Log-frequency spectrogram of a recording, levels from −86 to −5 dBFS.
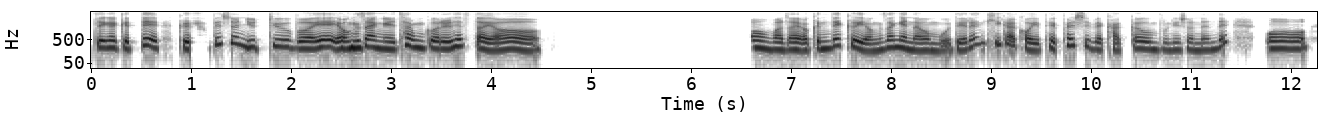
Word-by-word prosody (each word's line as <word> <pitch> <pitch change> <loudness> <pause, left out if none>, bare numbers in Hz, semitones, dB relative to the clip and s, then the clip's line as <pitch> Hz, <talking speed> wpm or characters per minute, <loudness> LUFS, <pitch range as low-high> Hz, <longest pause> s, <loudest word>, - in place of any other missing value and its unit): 제가 235 0 +3
그때 230 +4 +2 0.2
그 210 - +2 0.2
패션 330 -4 -2
유튜버의 245 -1 +2
영상을 225 0 +3
참고를 230 -6 +2
했어요. 205 -7 +2 2.1
어 235 -2 +1
맞아요. 195 -2 +1
근데 220 +8 0
그 255 -5 +3
영상에 195 +7 0
나온 180 -2 -2
모델은 225 - -4
키가 345 -3 -2
거의 185 -3 -1
180에 245 0 -3
가까운 205 -2 -4
분이셨는데 190 - -6 0.4
어 220 -1 0
215 Hz, 240 characters per minute, -22 LUFS, 195-250 Hz, 2.1 s, 제가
